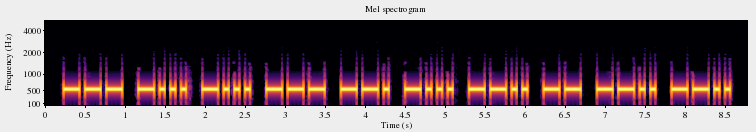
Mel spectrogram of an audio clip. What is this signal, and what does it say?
Morse code, heard as a keyed tone, about 18 wpm, 550 Hz. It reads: OBBOGBZMZZ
